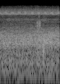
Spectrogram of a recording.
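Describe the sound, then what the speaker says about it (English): Crickets chirp outdoors at night in a steady, faint, high-pitched drone that runs unbroken through the short stretch. "You definitely get the hearing of all the little critters that are above my head, the crickets and stuff. You can hear them chirping."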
